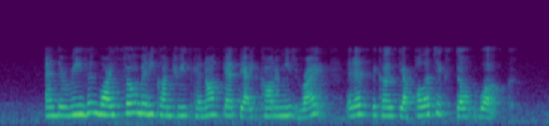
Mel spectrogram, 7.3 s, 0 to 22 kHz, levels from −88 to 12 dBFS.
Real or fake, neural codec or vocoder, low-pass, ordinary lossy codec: fake; vocoder, 44.1 kHz, 80 mel bands, Vocos; 5.4 kHz; none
